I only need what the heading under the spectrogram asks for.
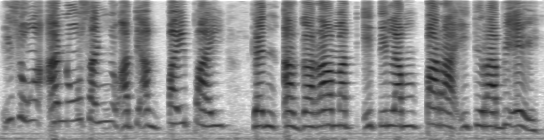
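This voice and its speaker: A woman's voice: high voice, normal speed, bright, forceful tone. A woman playing a nagging, hard-pressed mother in a radio comedy drama, with an Ilocano accent and a scolding manner.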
